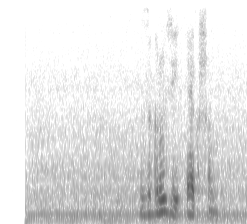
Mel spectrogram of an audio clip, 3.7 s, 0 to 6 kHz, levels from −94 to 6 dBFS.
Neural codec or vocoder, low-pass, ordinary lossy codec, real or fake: none; 5.4 kHz; Opus, 16 kbps; real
